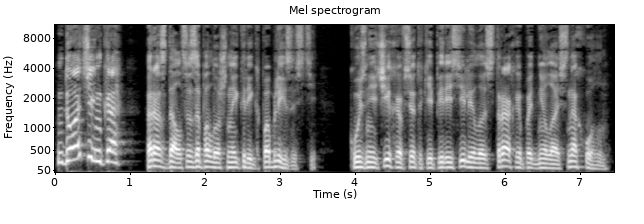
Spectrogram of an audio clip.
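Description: A man narrating a story as an expressive audiobook reader. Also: fairly low pitch, moderate pace.

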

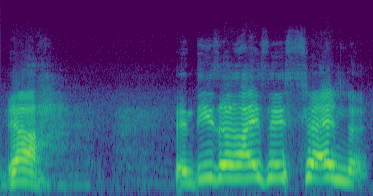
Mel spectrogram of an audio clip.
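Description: An actor playing a doomed, stubborn ship's mate in a radio play, joking grimly to himself. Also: male voice, very high voice, drawn-out words, a bit bright, exaggerated voice. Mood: grimly wry.

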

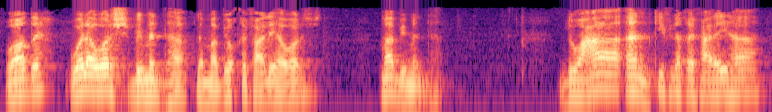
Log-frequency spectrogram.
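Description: A middle-aged man with a Levantine Arabic accent lectures a class on recitation at a middle pitch. He quizzes his students and then answers himself, drawing each example word out slowly. The recording sounds slightly dull and lo-fi. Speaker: Quran recitation teacher.

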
